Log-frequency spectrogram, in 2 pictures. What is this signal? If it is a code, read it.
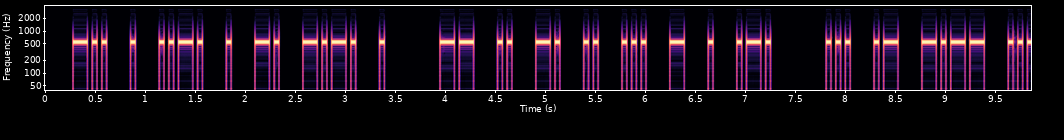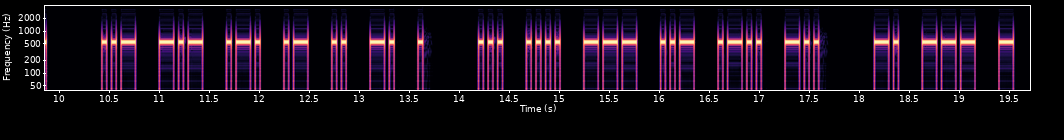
Morse code, heard as a keyed tone, about 25 wpm, spaced as for 20 wpm, 550 Hz. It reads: DEFENCE MINISTER SAYS UKRAINE SHOULD NOT
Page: news headlines in morse code at 20 wpm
